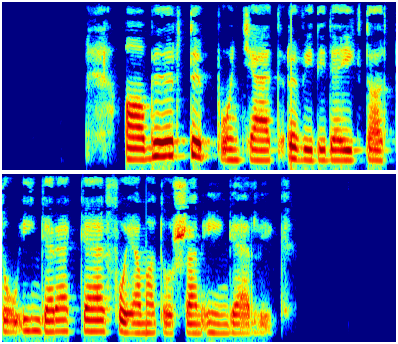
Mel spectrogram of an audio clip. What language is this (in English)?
Hungarian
